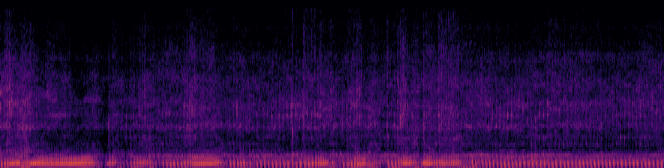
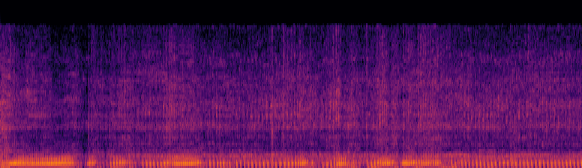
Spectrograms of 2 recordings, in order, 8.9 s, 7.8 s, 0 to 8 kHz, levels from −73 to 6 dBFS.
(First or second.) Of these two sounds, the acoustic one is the second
